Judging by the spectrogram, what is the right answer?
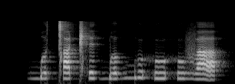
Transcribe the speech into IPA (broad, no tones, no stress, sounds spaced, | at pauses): ɡ͡b ɤ ǀ a ǁʰ e ɡ͡b ɤ ɡ͡b u h u h u v a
